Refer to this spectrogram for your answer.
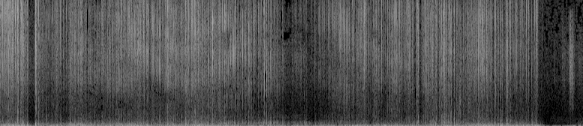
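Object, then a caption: Beaded glitter placemat. Long nails scratch over the bead texture of a flat, sparkly beaded glitter placemat resting on the microphone. The result is a dense, continuous rasping and rubbing with a heavy low rumble and faint high fizz, which stops abruptly near the end and leaves near silence.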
